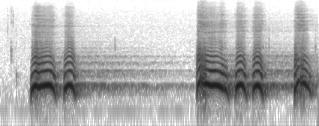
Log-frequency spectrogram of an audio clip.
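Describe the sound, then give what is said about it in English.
An owl hoots loudly, a quick double hoot followed by a pause, then a longer rhythmic series of four hoots, with no voices present. “But it is a voice fit only for those who fly in the night with soft wings like me.”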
